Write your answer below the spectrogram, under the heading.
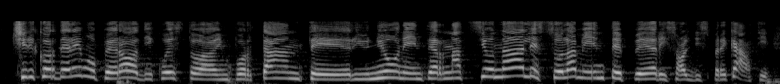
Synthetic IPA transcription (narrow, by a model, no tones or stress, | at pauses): t͡ʃiɾikord̪eɾeːmopeɾɔd̪ikwest̪aimport̪ant̪eriunjoːneint̪ernat̪sːjonaːlesolament̪epeɾisɔld̪ispɾekaːt̪i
